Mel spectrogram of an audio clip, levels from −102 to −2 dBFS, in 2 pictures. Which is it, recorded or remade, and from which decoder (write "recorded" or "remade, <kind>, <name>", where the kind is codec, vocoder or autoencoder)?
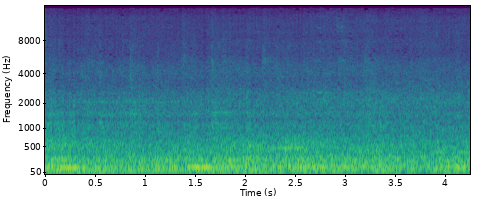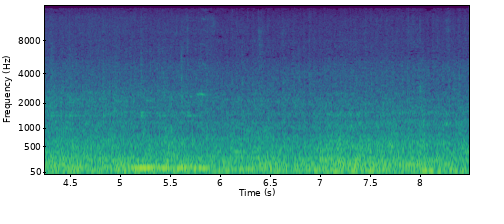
recorded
